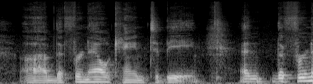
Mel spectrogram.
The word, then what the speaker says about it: Fresnel: Fresnel stage light, which is how that's pronounced, Fresnel, has been a backbone of stage lighting for since the dawn of electricity almost.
